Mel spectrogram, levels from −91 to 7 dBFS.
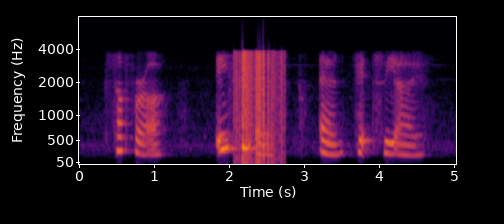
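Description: From 2.06 to 2.76 s, sharp ticks and a scattered crackle sit over the speech, which itself stays intact beneath them. These are bit errors on a digital phone line: flipped bits, around 2 percent, each corrupt one G.711 sample, and sign or high-bit hits produce the loudest clicks.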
